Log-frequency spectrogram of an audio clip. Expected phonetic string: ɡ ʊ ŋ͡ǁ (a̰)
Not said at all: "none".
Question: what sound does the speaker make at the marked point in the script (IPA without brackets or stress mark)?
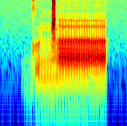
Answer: a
